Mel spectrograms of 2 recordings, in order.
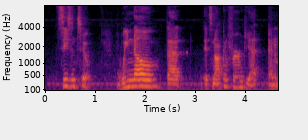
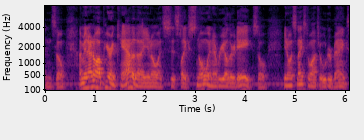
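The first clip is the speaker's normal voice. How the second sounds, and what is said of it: Canadian accent. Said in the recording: “that's a little bit of Canadian accent for you there”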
